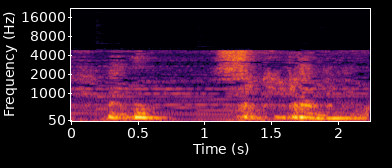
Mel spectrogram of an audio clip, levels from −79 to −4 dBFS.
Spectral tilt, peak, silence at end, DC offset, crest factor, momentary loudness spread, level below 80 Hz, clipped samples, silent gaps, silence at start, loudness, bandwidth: -8 dB/octave; -4 dBFS; 0 s; under 0.1%; 18 dB; 9 LU; -40 dBFS; under 0.1%; none; 0 s; -20 LUFS; 5 kHz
